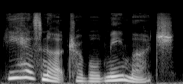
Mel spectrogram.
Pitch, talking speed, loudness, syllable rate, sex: 190 Hz, 195 wpm, -15 LUFS, 4.1 syllables/s, female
